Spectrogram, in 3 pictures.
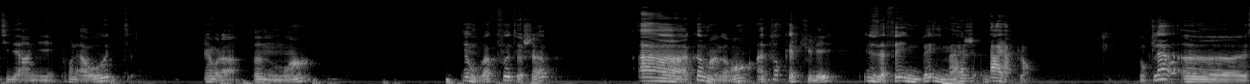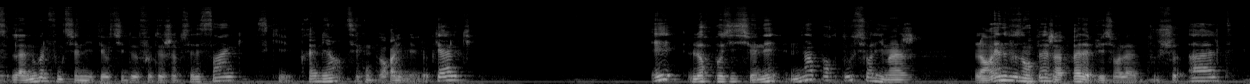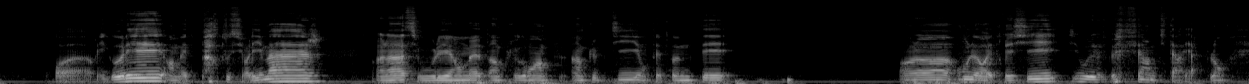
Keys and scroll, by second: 2.6 super+-, 4.6 super++, 30.3 super+t.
